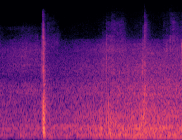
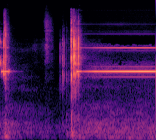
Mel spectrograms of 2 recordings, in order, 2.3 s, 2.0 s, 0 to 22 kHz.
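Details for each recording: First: Husqvarna 150BT backpack blower that won't shut off by its switch: loom rustles while the trigger-to-coil wiring is wiggled, then the meter beeps steadily as the wire flexes. Broken copper wire inside insulation. Intermittent open circuit. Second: Husqvarna 150BT backpack blower after splicing the broken kill-switch wire: after a few clicks the meter gives a steady high beep that holds, continuity on the red wire end to end, wire intact.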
